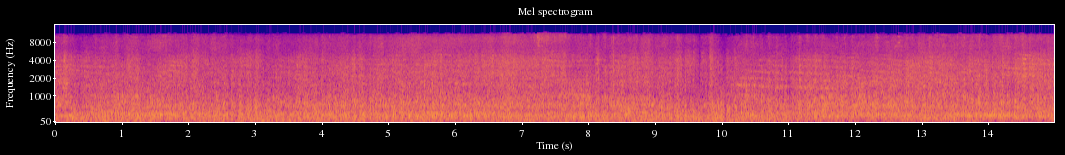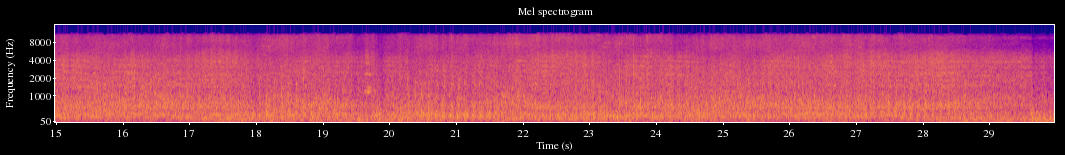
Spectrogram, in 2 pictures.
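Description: Freight train rolling past close by: the steel wheels of tank cars, covered hoppers and boxcars running on the rails in a loud, steady stream of wheel noise.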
